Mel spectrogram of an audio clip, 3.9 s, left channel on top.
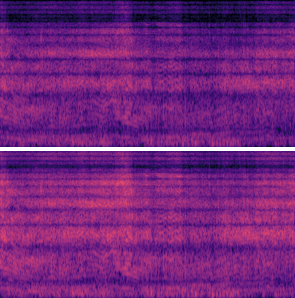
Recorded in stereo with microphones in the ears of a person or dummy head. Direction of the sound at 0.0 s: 10° right (ahead or behind).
